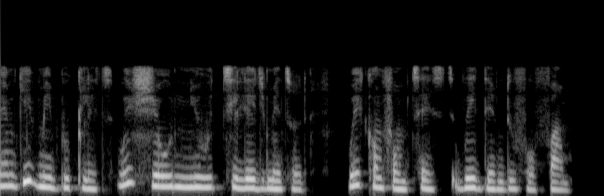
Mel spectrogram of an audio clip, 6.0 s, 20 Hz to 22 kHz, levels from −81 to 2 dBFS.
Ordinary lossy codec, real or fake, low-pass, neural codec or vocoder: none; real; 5.4 kHz; none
